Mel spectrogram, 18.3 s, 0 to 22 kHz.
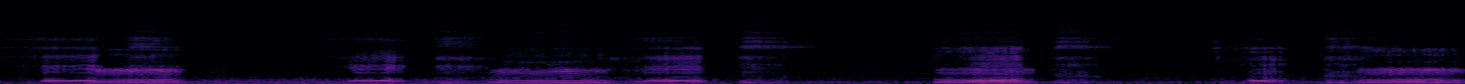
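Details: Loud, low, rattling snores with each breath in, roughly 11 breaths a minute, in a quiet enclosed space while sleeping in a car; heavy snoring.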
